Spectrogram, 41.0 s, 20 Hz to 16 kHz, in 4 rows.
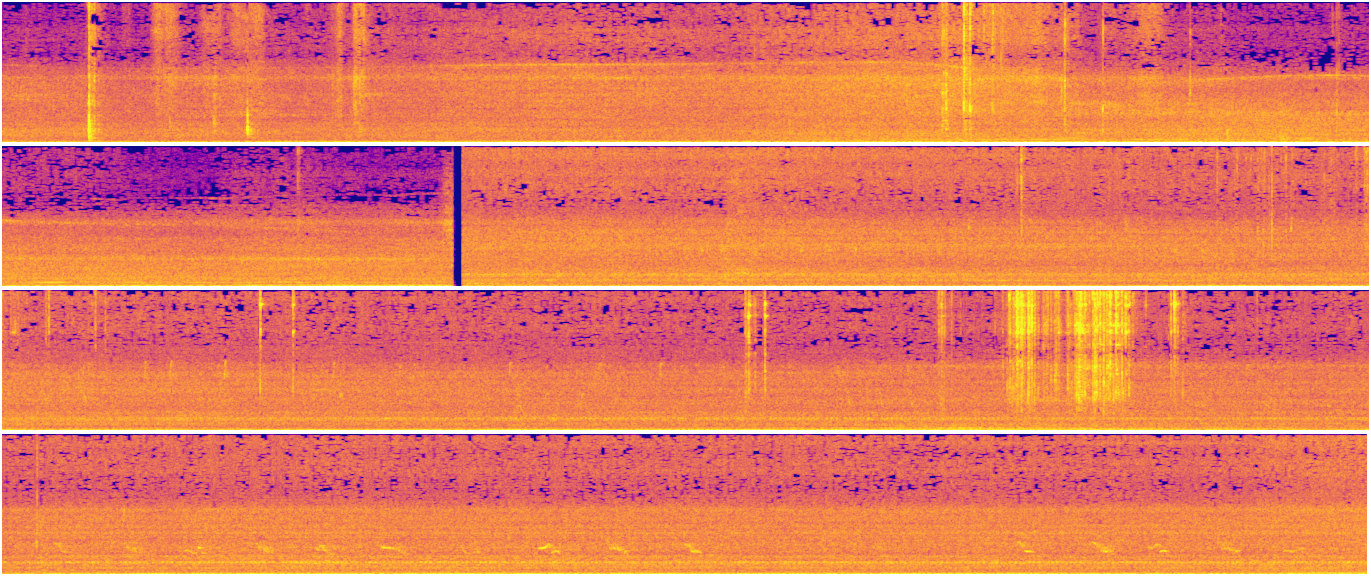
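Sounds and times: vehicle engine idling: 13.6 - 41.0.

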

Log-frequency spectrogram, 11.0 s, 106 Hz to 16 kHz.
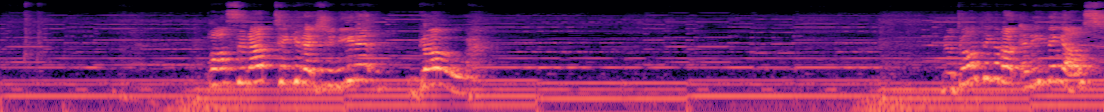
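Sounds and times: keyboard chords music: 0.0 - 11.0.

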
